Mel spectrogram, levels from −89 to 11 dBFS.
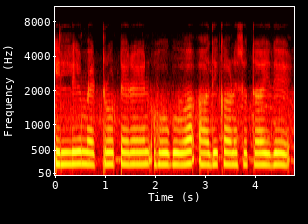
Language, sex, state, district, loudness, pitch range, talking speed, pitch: Kannada, female, Karnataka, Bidar, -17 LUFS, 225-235 Hz, 90 wpm, 230 Hz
